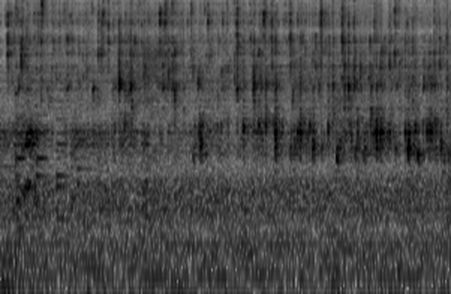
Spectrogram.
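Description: Keurig single-serve coffee maker brewing: a thin stream of coffee pouring and spattering into a ceramic mug over the machine's steady low hum.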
